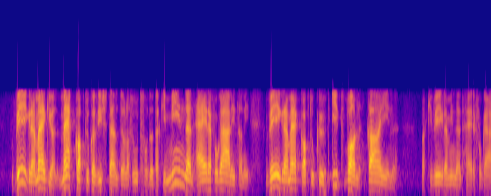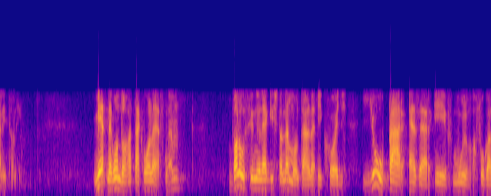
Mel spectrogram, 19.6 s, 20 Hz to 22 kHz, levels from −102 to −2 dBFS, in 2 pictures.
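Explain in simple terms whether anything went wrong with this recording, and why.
The speech has two problems.

The first is the G.729 codec, heard throughout. This phone-call compression rebuilds the voice from a simplified model, so it sounds rough and slightly synthetic, not just muffled. Only roughly 300 Hz to 3.7 kHz gets through, which makes it thin like a phone line.

The second is VoIP packet loss concealed by the speech codec, at 2.8 s (just before "aki mindent helyre fog"), 6.45 s, 13.1 s (after "ne gondolhatták volna ezt"), 16.08 s (between "nem mondta el" and "hogy jó pár ezer") and 19.2 s. Chunks of 60 ms (the first two) or 30 ms went missing. Instead of a silent gap, the decoder stretched the last bit of voice into a brief, fading smear of tone or noise, and the voice stays weak or distorted just afterwards.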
